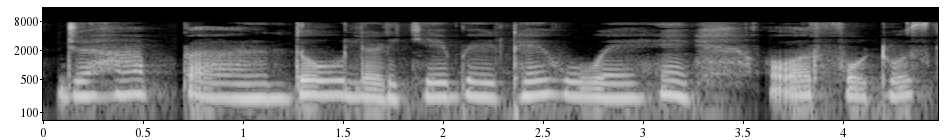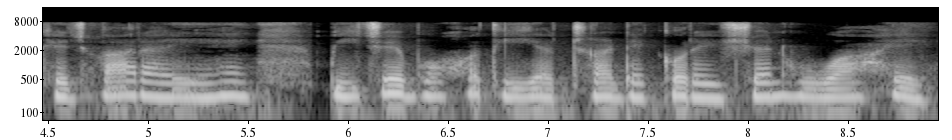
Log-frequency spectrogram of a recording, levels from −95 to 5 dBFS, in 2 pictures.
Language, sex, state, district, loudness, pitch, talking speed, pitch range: Hindi, female, Madhya Pradesh, Bhopal, -21 LUFS, 220 Hz, 125 wpm, 205-230 Hz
